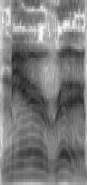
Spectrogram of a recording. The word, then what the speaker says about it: mirror: the word mirror but this is a two- syllable word mirror but that's kind of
